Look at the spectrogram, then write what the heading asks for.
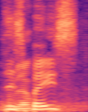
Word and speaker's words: dSPACE: Raphaël, vous êtes ingénieur d'affaires au sein de Dayspace. Alors, est-ce que vous sauriez, d'abord, est-ce que je le prononce bien? Oui, Dayspace, à l'anglaise.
